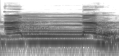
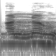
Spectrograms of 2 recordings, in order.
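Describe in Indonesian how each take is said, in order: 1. Nun yang bertasydid ditahan dengan dengung. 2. Nun yang bertasydid pendek, dengungnya sedikit. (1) "nun bertasydidnya kita dengungkan" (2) "jangan sekedar annahu annahu ya, kurang itu ya"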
